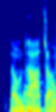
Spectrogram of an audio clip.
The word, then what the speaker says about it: Laudator: Lau, lau, wie, oh, wie, wie betont man das? – Laudator. Laudator? – Ja.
